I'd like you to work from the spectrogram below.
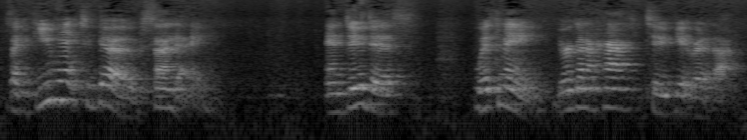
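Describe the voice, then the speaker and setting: A woman's voice: medium pitch, lively intonation, unhurried. A woman gives her personal testimony as a church member, telling the story in a conversational way and voicing her exchanges with God. She is recorded from a distant mic, so her voice comes across roomy and very echoey. A faint hiss of noise sits under her speech.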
